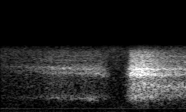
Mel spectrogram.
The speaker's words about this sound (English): Now begin breathing very deeply, taking full deep breaths.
